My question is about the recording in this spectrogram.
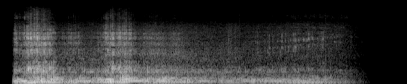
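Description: Car engine revved twice in quick succession, about a second apart, then running on more evenly and fading out just before the end.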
